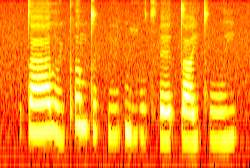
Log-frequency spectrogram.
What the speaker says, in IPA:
t̪ aː˨˧ l ɵ˨˩ ɥ pʰ ɐ˥ m t̪ ɵ˧ t̚ p yː˨˥ t̚ m iː˨ w t͡sʰ ɛː˨˥ t̚ t̪ aː˨˥ j t̪ʰ uː˨˧ j

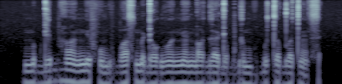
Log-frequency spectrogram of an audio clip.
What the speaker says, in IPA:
m ə b ɖ ɪ b ɦ ɑ̃ ɐ̯ ŋ ɪ f ɔ̃ b ʊ b ɑ s m ə ɖ ɔ ɡ ɔ̃ ɐ̯ ŋ æ̃ ŋ ɽ ɑ ɡ ɜ ɖ ɒ b ɡ ə m ɔ̤ ɓ ʊ t ʌ d̪ ʌ t æ̃ s

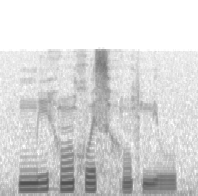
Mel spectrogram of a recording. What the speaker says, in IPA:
mː i˦ h õ˦ χʷ e˦ s h õ˦ f mʲ u˦

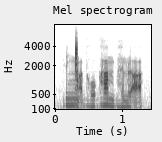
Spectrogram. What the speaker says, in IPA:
ɽ i˧ ŋ͡ǁ a̰˧ dʱ oː˩˥ ɡʱ aː˥˩ m bʱ ɛ˩ m ɭ a̰˩

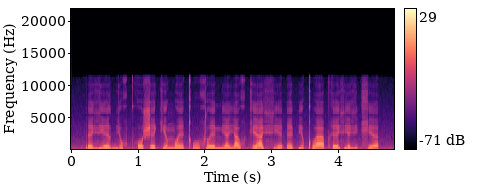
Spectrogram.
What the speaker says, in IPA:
ɾ e˧ vʲ eː˧ l bʲ oː˧ xʷ pʰ o˧ ʃ e˧ kʲ e˦ ŋʷ eː˧ kʼ uː˧ xʷ ɾ eː˦ mʲ æ˨ j æ˨ xʷ kʲ æː˧ fʲ eː˨ ʔ e˦ pʲ eː˦ kʷʼ æː˧ pʰ e˦ fʲ æ˧ vʲ u˨ ʔ xʲ ɛ˨

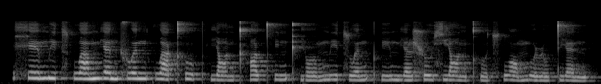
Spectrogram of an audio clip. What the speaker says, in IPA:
x e˦ ɪ̯ m i˥˨ t͡sʰ w ä˦ m j ɛ˥˨ n ʈ͡ʂ w ə˦ n k w ä˥˨ kʰ u˥˨ pʰ j ɑ˨˩ ŋ kʰ ɑ˦ ʊ̯ t̪ʰ i˨˦ ŋ t̪ʰ j o˨˩ ʊ̯ m i˦ t͡s w ə˨˦ n pʰ i˨˦ m j ɛ˨˦ ʂ u˦ ɕ j ɑ˥˨ ŋ kʰ u˨˩ t͡sʰ w ɔ˥˨ m u˥˨ ɻ u˨˦ t̪ j ɛ˥˨ n

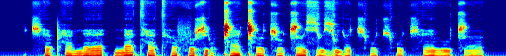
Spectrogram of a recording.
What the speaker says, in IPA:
t͡ʃʰ ɛ pʰ æ ŋ ɛ | n æ tʰ æ tʰ ɜ f o ʂ j o ǁ æ ǁ ə˞ ʈ͡ʂ o ʈ͡ʂ ɜ ɕ ə˞ ʑ o j ɜ t͡ʃʰ o t͡ʃʰ o t͡ʃʰ ɛ l u ʈ͡ʂ ɜ

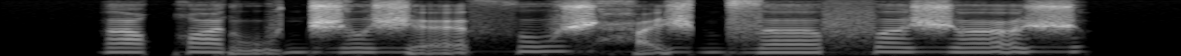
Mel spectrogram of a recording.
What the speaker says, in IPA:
ɜ qʷ ɛ ɾ ṵ d͡ʒ ɤ ʒ ɛ̰ θ u ʒ ħ ɛ̰ ʒ d͡z ɜ f ɜ ʒ œ ʒ

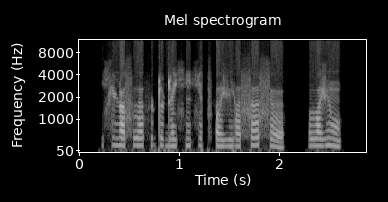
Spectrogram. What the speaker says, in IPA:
ç i ɳ ɒ s ð ɤ θ u ʈ ɤ ɖ ɛ ç ĩ ç ɒ t͡sʼ ɤ ʒ j ɤ s ɤ s ɵ | β ɒ ʒ ũ

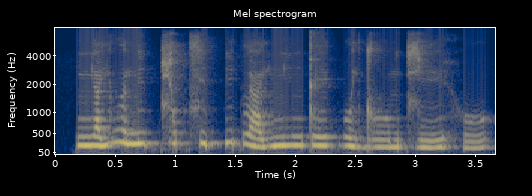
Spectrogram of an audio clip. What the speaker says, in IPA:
ɲ a˩˧ j u˥˨ ə̯ n i˧˥ p̚ t͡ɕ o˧˥ t̚ s i˧˥ p̚ ʔ i˥˨ t̚ l a˩˧ j ɲ i˧ ŋ t̪ eː˧ k̚ ʋ o˧˩ j d oː˩ m t͡ɕ eː˩˧ h o˩˧

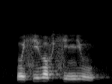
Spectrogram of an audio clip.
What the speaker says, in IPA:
ʊ sʲ e ð ɔ x sʲ e nʲ u

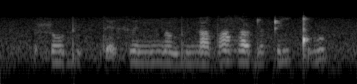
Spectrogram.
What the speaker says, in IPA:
ɬ o d̪ i tː ɛ̰ x ɘ nː ɔ̃ d̪ u ɲ ɛ dˤ ɐ zˤ ɨ ɖ a ʈ i ɡ͡ǃ u

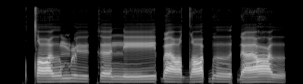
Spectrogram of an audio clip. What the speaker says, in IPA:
tˤ ɤː m ɭ ʏː k ɜ n eː ɓ aː dˤ u ɓ ɤː ɗ a ʕ ɤ

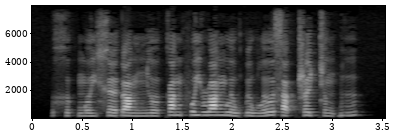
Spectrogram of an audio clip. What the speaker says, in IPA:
x ə˨˩ k̚ m ə˨˩ j x ɛ˨˩ ɗ a˨˩ ŋ ɲ əː˨˩˨ k a˧ n f ə˧ j ɹ a˧ ŋ l ə˨˩˨ w ɗ ə˨˩ w l əː˧ s a˨˩ t̚ ʂ ɛ˧˥ c ə˨˩ ŋ ɓ ɨ˧˥

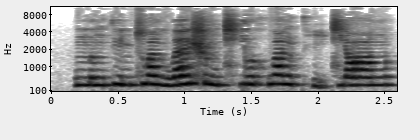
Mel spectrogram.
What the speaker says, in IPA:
n̪ ɤ˧˥ ŋ t̪ y˧˥ n t͡s w ɑ˥˩ ŋ w a˥ ɪ̯ ʂ ʊ˧˥ ŋ t͡ɕʰ j o˧ ʊ̯ x w ɑ˥˩ ŋ t̪ʰ ḭ˨˩ t͡ɕ j ɑ˥ ŋ

